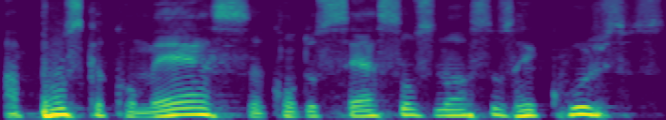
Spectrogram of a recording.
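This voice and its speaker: The voice has a dark, mellow tone, somewhat breathy, with lively intonation at a very slow pace, recorded very cleanly against a silent background with a dry, close sound and no echo. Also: man. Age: 60s. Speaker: pastor. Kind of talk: sermon. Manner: animated.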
